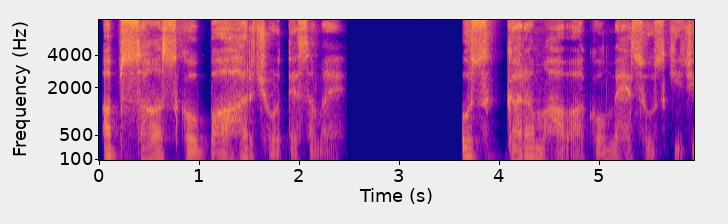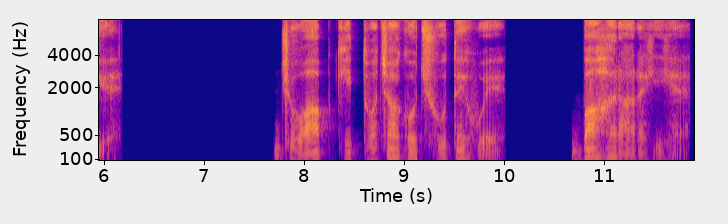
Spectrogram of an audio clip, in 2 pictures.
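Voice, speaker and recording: Male meditation guide: low register, very slow measured delivery, husky edge to the tone. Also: expressive, sharp tone. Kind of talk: scripted guided meditation narration.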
